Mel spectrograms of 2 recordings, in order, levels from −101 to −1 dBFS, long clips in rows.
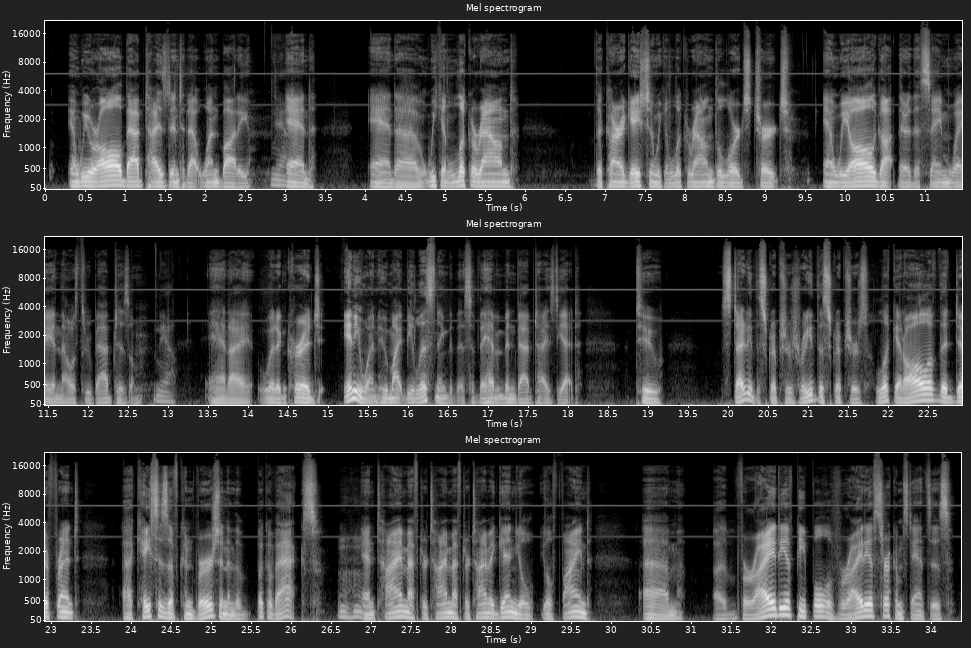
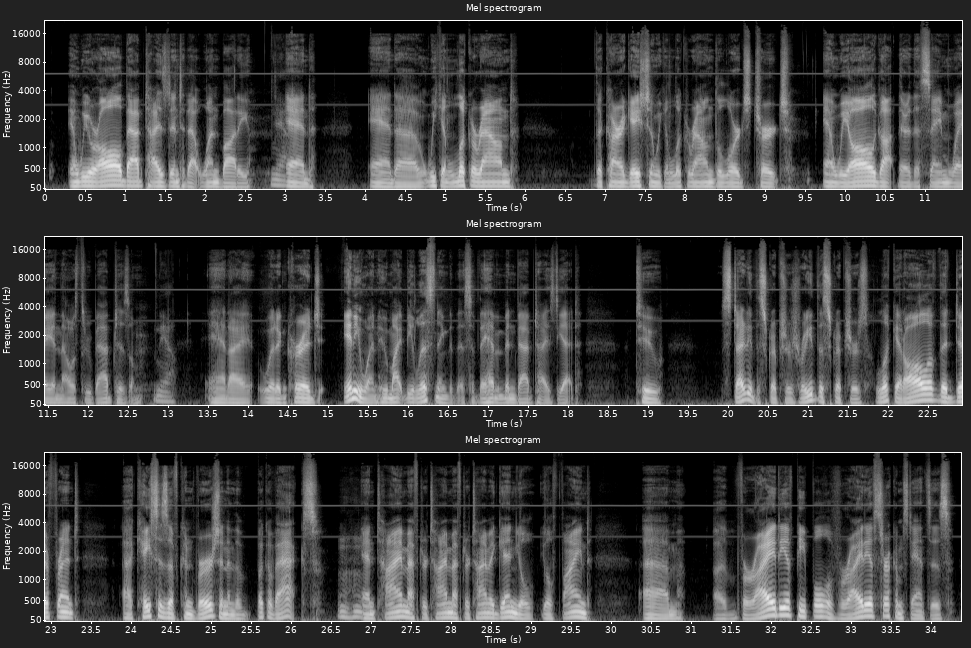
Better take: neither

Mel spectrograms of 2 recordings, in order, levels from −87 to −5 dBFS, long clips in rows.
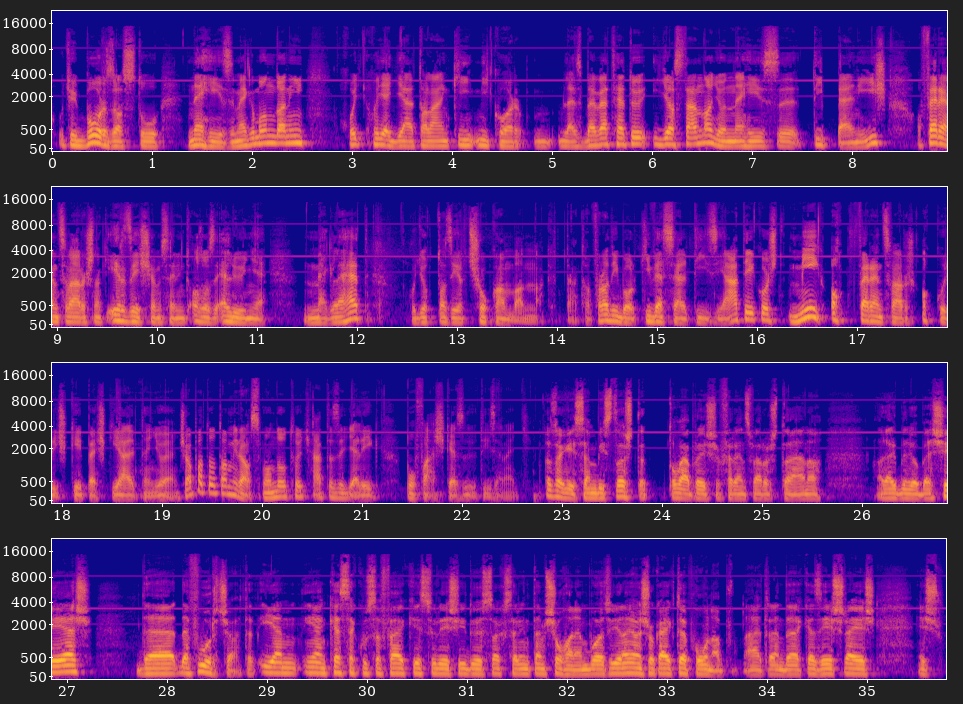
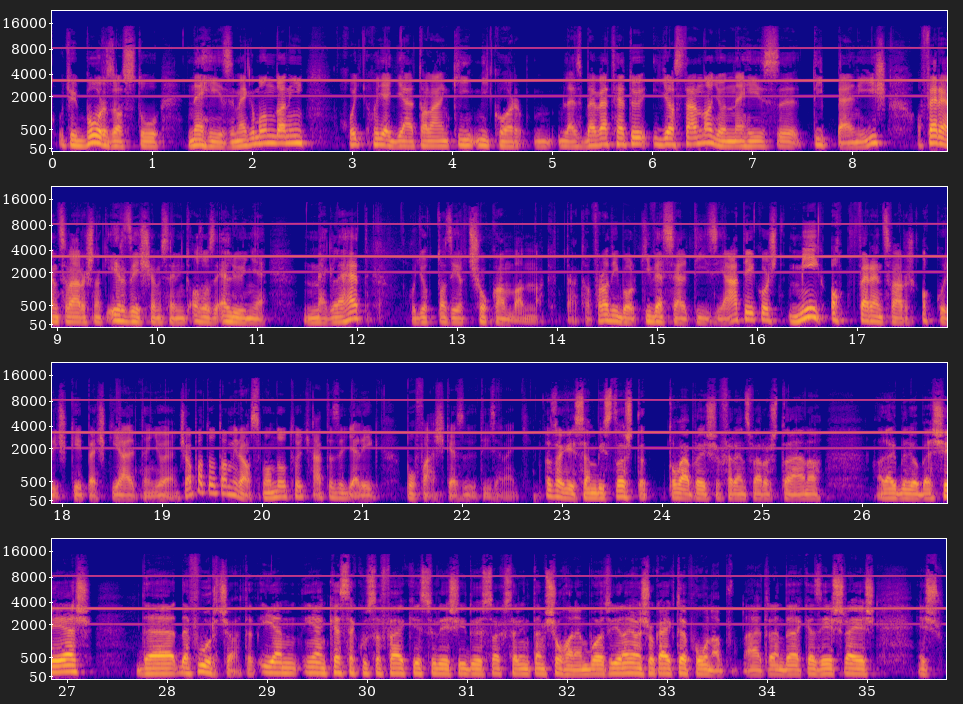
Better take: first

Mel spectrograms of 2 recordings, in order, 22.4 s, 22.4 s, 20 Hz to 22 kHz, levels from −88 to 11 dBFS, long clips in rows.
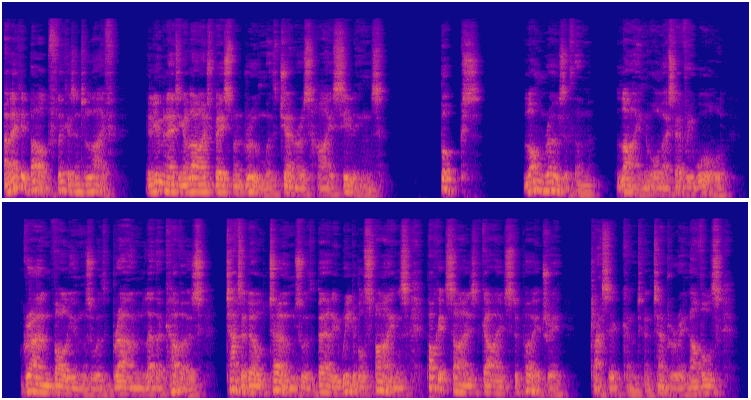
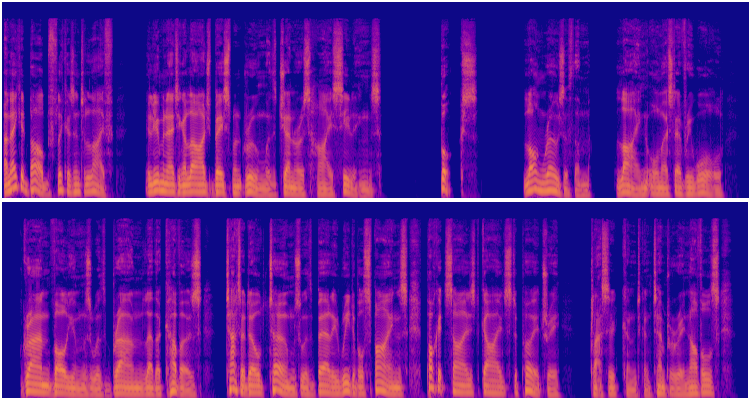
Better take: second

